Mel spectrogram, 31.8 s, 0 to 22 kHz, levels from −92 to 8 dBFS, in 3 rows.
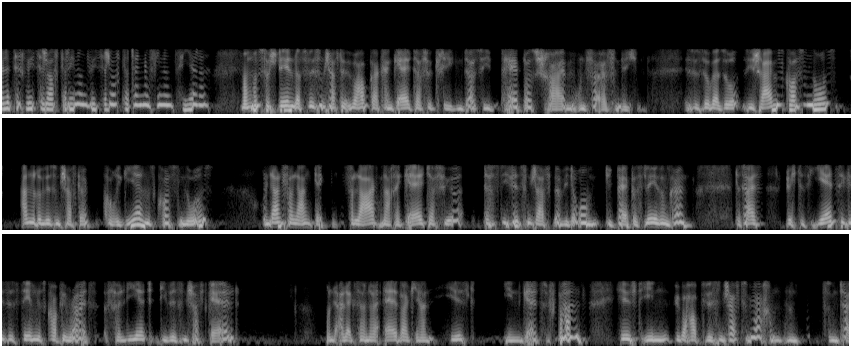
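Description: From start to finish the speech sounds robotic and buzzy, with nothing above 3.8 kHz. This is the Codec 2 vocoder, heavily damaging, at a rate that fits 3.2 kbit/s: only pitch, voicing, energy and spectral shape survive, and the decoder rebuilds the voice from sine waves.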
